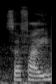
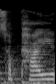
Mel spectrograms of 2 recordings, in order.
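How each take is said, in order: First: The consonant is said as an f sound. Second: The consonant is said as an aspirated ph sound. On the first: The speaker calls it right. "फ के नीचे बिंदी लगाकर फ बनाना पड़ेगा" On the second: The speaker calls it wrong. "नहीं तो सफाई हो जाएगा, दैट इज रॉन्ग वर्ड"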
